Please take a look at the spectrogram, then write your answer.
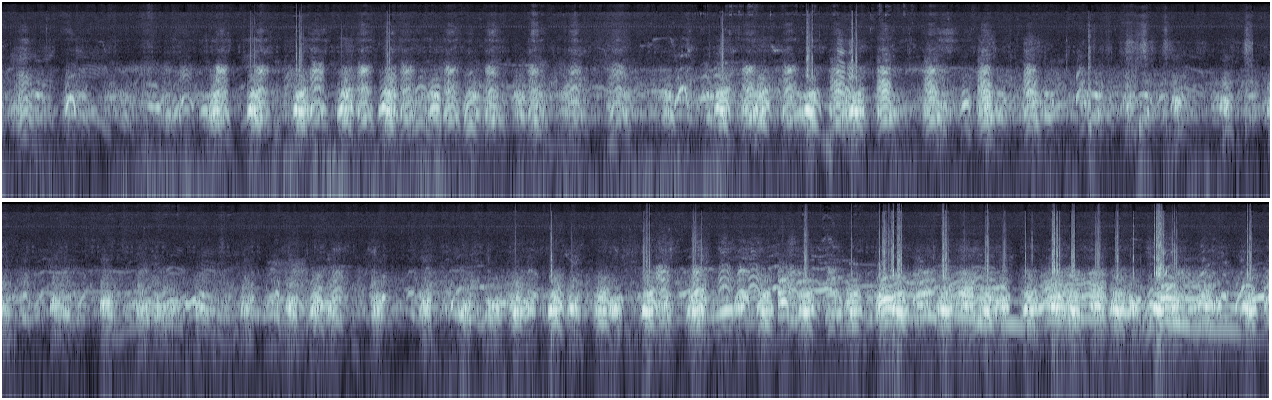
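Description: A team of sled dogs in Alaska barks, yips and howls in a loud, continuous, excited chorus close by, rising in intensity toward the end, with occasional human voices underneath.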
